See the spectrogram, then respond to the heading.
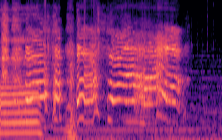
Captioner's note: shouting as he leaves his seat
